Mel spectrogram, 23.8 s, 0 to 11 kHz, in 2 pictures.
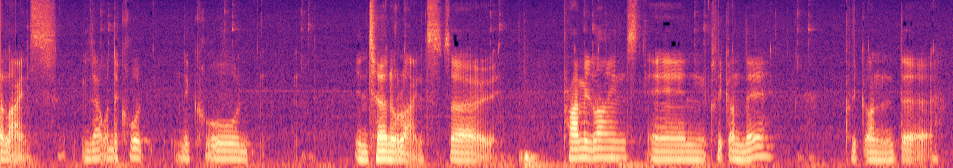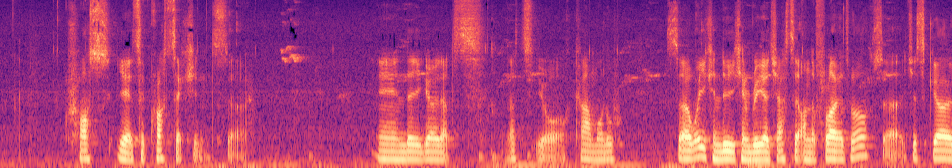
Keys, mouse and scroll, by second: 7.2 ctrl+click, 8.9 click, 15.7-18.1 middle drag, 18.1-18.5 scroll down 1, 18.5-19.6 middle drag, 20.6 click.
